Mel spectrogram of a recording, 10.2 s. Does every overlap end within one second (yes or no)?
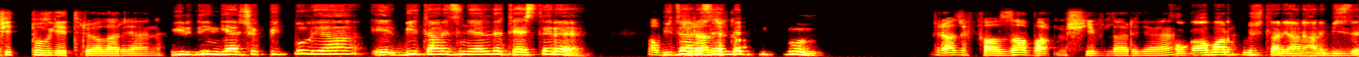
yes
